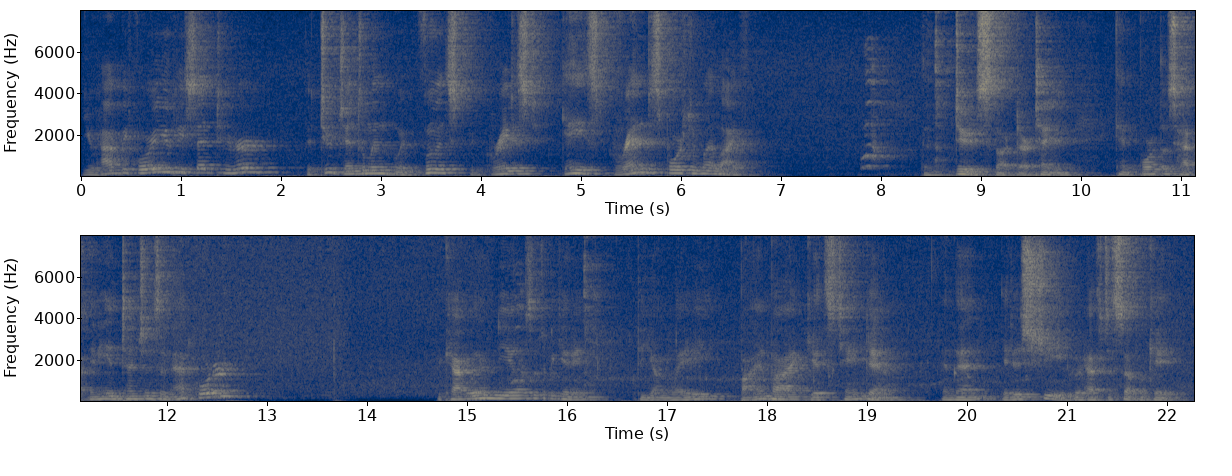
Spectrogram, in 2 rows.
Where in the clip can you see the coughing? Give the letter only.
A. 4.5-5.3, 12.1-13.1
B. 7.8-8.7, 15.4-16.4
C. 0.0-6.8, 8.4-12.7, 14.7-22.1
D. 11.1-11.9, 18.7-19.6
B.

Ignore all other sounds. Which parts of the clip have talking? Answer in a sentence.
The talking can be heard from 0.0 to 6.8 s, from 8.4 to 12.7 s and from 14.7 to 22.1 s.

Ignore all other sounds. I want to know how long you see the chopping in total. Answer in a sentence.
You can't hear the chopping here.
